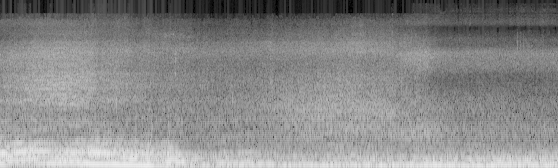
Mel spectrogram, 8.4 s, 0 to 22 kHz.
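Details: 2010 Ford F-150 just fitted with a Rough Country dual cat-back exhaust, idling then revved: deep smooth rumble rising on a couple of quick revs and settling back, no rattles or leaks; exhaust sounds healthy.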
